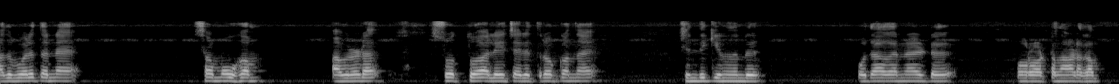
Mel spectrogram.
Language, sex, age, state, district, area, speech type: Malayalam, male, 45-60, Kerala, Palakkad, rural, spontaneous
